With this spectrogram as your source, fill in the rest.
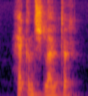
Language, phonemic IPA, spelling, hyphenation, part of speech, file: Dutch, /ˈɦɛ.kə(n)ˌslœy̯.tər/, hekkensluiter, hek‧ken‧slui‧ter, noun, Nl-hekkensluiter.ogg
- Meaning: straggler, trailer, one who comes last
